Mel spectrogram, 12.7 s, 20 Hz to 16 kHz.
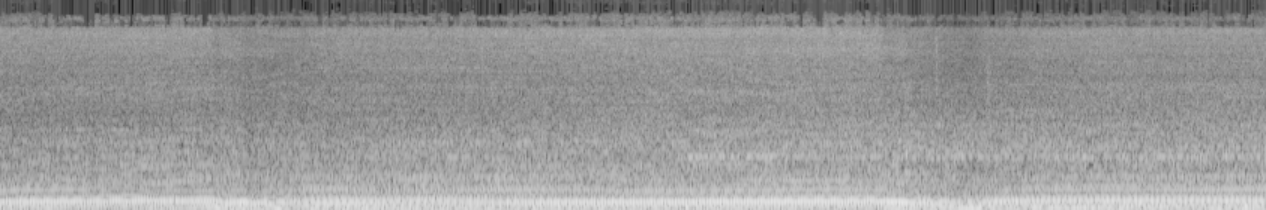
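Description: A 1969 Camaro with new gears and a T56 manual transmission drives on a road test, its mid-pitched engine droning steadily from inside the cabin, with a brief dip and shift in tone partway through.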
